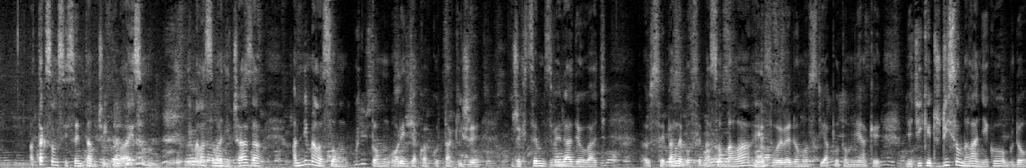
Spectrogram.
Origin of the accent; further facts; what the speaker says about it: Levoča, Prešov Region, Slovakia; Ja som z Levočesom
